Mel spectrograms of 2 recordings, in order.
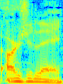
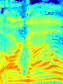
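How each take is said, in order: First: The name is said with a fancy, foreign-sounding ending. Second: The name is said the ordinary, plain way. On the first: It makes a cheap wine sound classier. "it's a fancy pronunciation" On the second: This is the wine's usual name. "a $10 wine called Argyle"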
